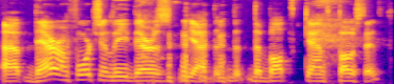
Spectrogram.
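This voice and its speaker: A man co-hosting a casual livestream, relaxed and teasing, often restarting his words. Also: mid-range voice, moderate pace. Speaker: co-host.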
